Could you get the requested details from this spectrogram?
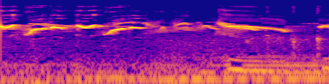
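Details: Caged Chinese hwamei fighting bird singing clear, fluid whistles: long rising and falling glides, a sharp upward note, then a drawn-out descending slur, with faint low hum behind.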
